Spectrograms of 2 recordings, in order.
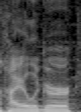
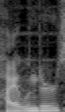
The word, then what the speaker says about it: Heiliger: I'm really glad you pronounced my name correctly. Did I? I nailed it. It's a tough one. I get a lot of Highlanders and Heiligers.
